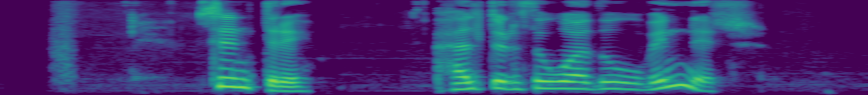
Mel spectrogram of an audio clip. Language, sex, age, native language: Icelandic, female, 30-39, Icelandic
